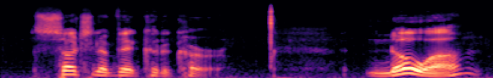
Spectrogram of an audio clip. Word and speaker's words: NOAA: an event could occur Noah is what it's called Uh or pronounced but the National Oceanic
